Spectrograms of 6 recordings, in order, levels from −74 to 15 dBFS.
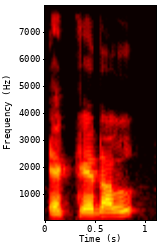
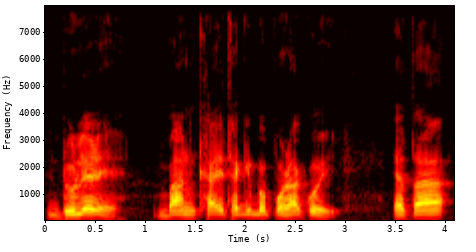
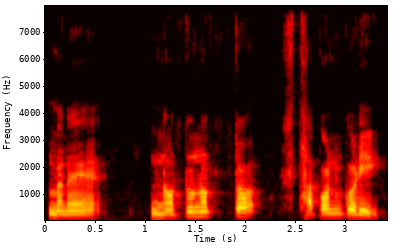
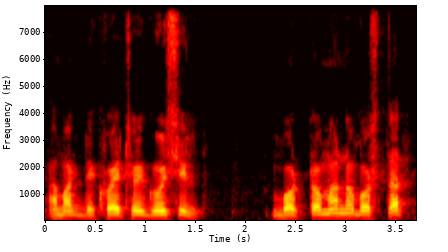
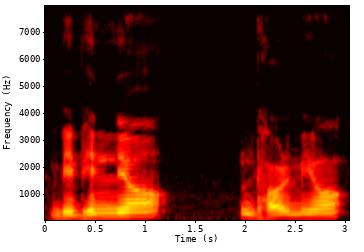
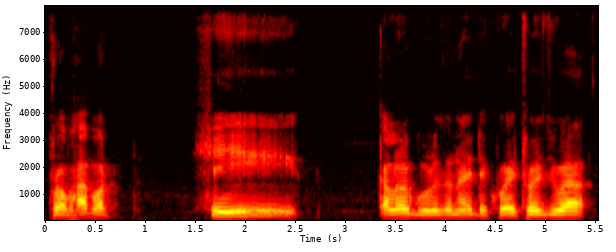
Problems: constant background noise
